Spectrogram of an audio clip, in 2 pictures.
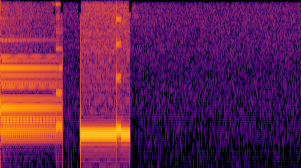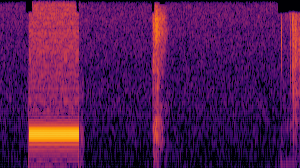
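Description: Telephone line tones while a call is being transferred: a short buzzing tone at the start, then two steady tones of about one second each, several seconds apart, followed by faint clicks.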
